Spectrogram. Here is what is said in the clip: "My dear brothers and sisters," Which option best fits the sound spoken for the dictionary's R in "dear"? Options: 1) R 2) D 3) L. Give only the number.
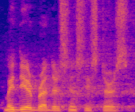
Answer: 1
